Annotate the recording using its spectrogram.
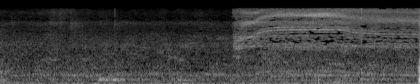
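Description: The small single electric motor of a cheap infrared hand-sensing toy helicopter spinning up suddenly about two seconds in: a high-pitched whine that rises and then holds as the helicopter lifts off by itself, set off by its infrared sensor sensing the hand below it.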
